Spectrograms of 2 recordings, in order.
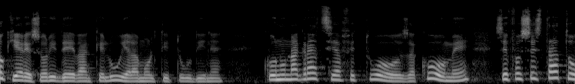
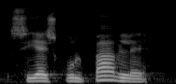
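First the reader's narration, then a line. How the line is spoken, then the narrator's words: Whispered aside. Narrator (Italian): soggiungeva sottovoce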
